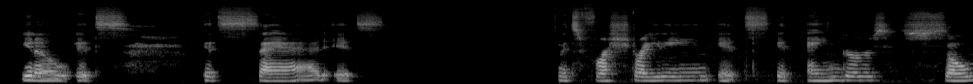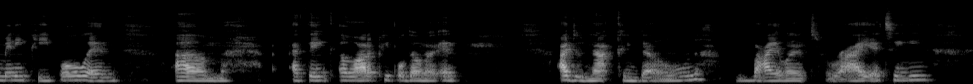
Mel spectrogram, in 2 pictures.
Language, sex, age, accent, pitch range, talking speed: English, female, 40-59, American, 170-200 Hz, 90 wpm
